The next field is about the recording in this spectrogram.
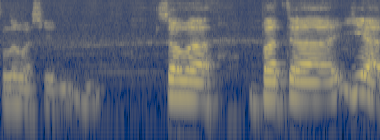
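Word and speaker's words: Lewes: Uh there's another place called Lewis, although it's spelled L E Wes. People call it Oh, I'm going to lose beach. No, it's Lewis.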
